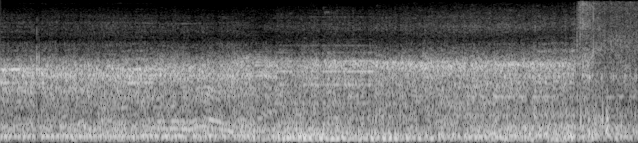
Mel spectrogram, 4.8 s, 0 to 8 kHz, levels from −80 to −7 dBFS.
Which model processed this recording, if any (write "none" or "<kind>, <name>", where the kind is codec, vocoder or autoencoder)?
none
